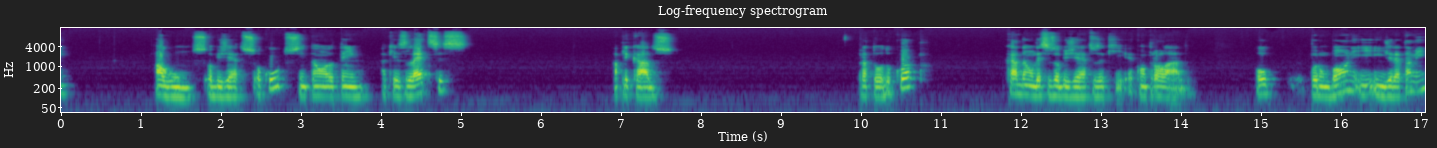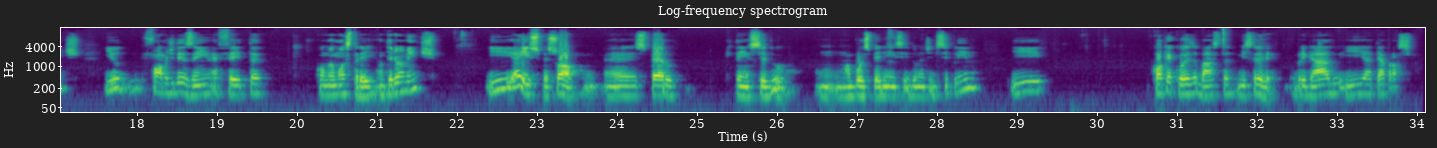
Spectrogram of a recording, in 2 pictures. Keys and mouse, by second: 1.6 middle click, 2.7 middle click, 4.2 click, 5.0-6.8 drag, 7.0 click, 12.9 click, 13.7 r, 14.7 Escape, 15.9 click, 18.7-19.8 ctrl+middle drag.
